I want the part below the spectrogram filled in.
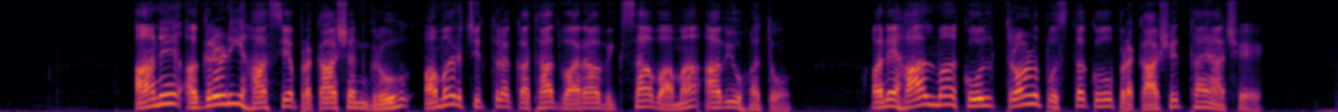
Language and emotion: Gujarati, neutral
